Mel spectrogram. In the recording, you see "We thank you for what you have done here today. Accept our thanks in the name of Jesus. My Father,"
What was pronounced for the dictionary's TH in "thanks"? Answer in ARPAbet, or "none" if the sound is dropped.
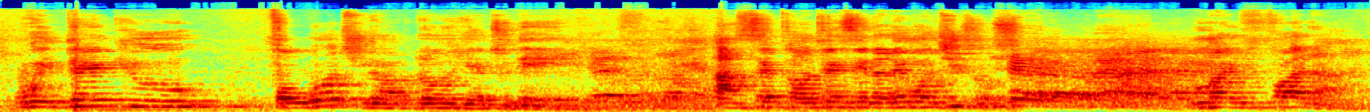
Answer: T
